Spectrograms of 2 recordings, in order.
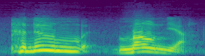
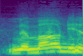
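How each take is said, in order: First: The initial P is sounded. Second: The initial P is silent. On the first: This follows the Greek origin of the word. "if you pronounce it with the P" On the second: This is the usual English pronunciation. "Pneumonia is the way we pronounce it"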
